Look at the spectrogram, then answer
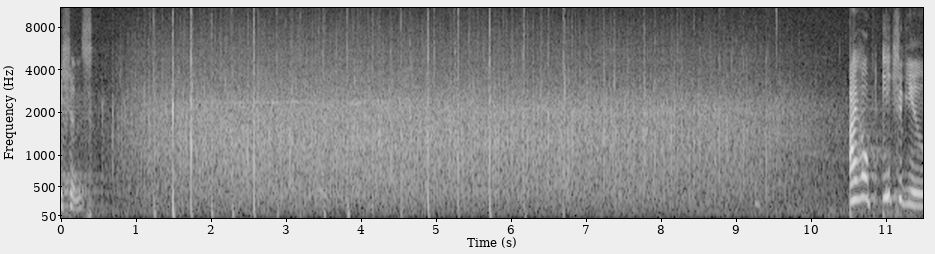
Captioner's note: applause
